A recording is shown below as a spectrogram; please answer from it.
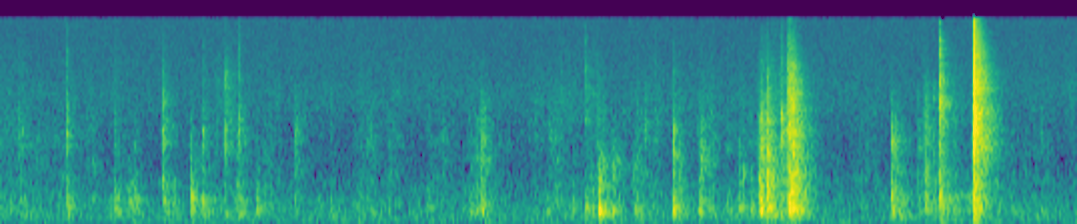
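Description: Scattered clicks, knocks and rustles of hands working the plastic parts and fabric seat pad of a Clek Foonf car seat, with a longer rustling clatter about eight seconds in and a sharp click just before the end.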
